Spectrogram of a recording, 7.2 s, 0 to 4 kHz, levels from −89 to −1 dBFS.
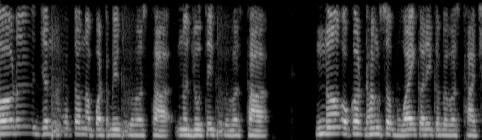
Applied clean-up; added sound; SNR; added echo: neural mask model DeepFilterNet 3.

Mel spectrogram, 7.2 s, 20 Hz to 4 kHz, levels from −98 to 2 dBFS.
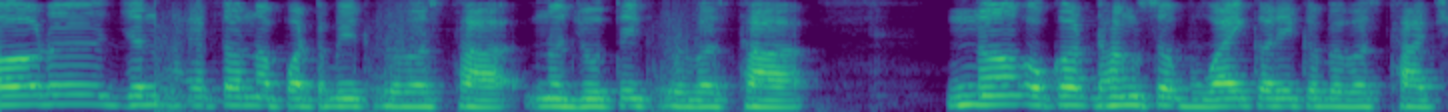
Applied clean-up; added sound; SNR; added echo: neural separator model SepFormer DNS4.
